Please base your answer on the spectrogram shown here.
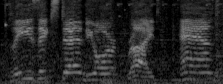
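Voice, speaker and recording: A man voicing a stiff robot scout in a game, speaking in flat, clipped machine tones. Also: high-pitched, slow. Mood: mechanical. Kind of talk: game voice acting. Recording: game audio with music.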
